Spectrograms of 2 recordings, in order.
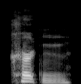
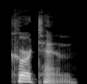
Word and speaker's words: curtain: I know it looks like curtain, but we pronounce it curten.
